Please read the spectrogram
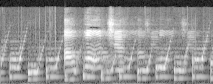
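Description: Makina dance music from a DJ mix, in a section without a bass drum: a rapid run of short, stabbed synthesizer notes hopping between pitches, with a brighter swept synth sound about halfway through.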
